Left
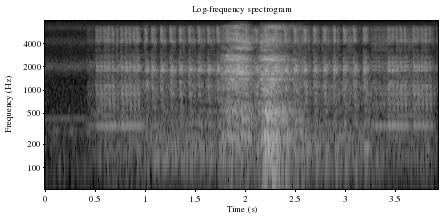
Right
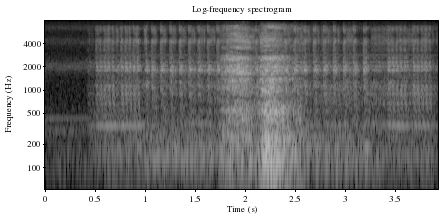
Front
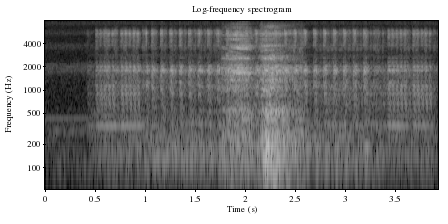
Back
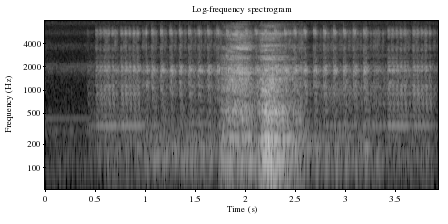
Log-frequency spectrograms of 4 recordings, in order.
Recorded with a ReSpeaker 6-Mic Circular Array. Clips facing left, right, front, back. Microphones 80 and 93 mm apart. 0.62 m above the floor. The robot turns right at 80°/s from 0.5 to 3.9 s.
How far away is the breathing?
About 1.8 m.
